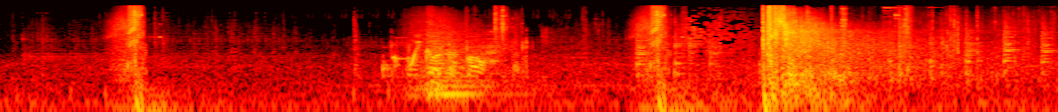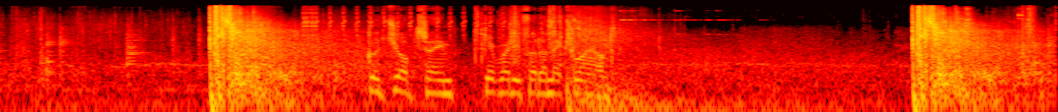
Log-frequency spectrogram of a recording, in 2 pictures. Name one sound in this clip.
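A rifle fires loud single shots that echo briefly.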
